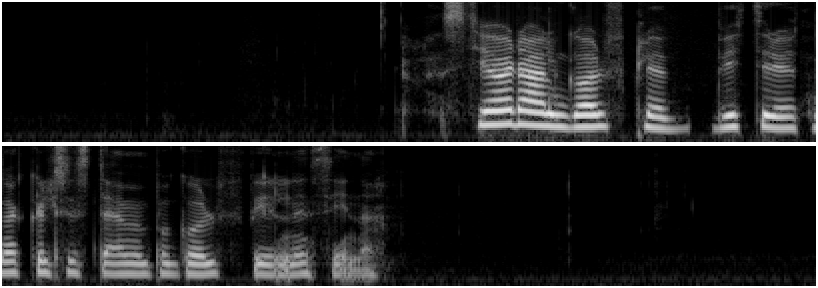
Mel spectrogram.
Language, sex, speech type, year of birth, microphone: Norwegian, female, read, 1990, Shure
